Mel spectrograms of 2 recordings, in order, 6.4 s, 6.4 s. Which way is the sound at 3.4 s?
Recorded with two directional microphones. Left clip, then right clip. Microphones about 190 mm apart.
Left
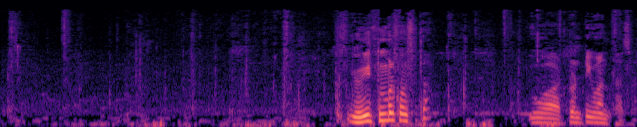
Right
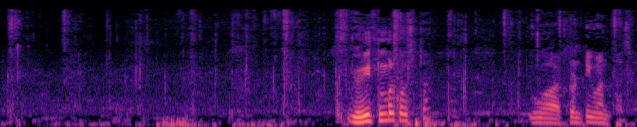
15° left (ahead or behind).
